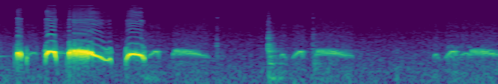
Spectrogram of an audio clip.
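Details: A spotted dove calls the flock during daily voice practice: a loud run of low, rounded coos with a long falling middle note, followed by softer, quieter coo phrases with short pauses between them.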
